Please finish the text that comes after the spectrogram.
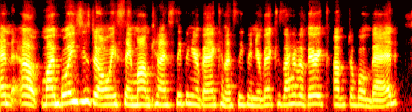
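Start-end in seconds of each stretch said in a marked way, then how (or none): none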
